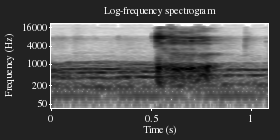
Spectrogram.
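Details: A single short, light cough or throat-clearing burst over steady background noise, described as a cute cough.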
